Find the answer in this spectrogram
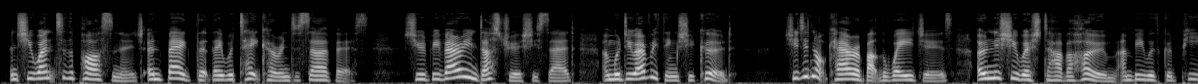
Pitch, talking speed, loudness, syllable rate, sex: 220 Hz, 235 wpm, -19 LUFS, 6.1 syllables/s, female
